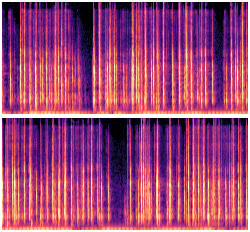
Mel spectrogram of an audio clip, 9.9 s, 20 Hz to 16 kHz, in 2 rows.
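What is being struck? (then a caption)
Mechanical keyboard, plastic keycaps on a metal plate. Fingertips type continuously on a Dolphin 2021 mechanical keyboard with a brass plate and plastic keycaps, producing rapid, sharp clacks that die away almost instantly. The bursts of typing break for short pauses near 1.7, 4.3 and 7.3 seconds, and the sound is mostly bright and clicky, centered around 3 kHz, with very little low end.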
